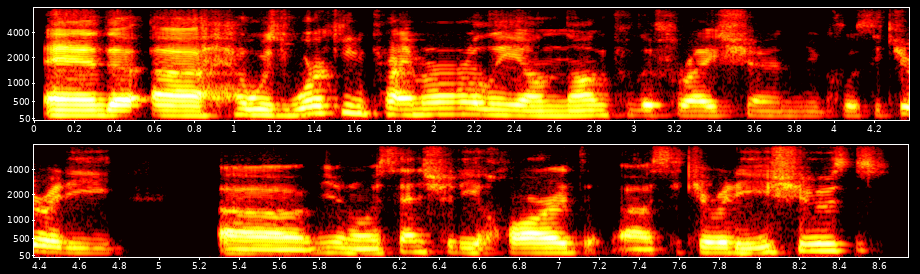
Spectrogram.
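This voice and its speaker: A man answering interview questions in a measured way, with many fillers and restarts. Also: mid-range voice, warm tone. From France. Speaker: think tank president, guest. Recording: slightly muffled recording.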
